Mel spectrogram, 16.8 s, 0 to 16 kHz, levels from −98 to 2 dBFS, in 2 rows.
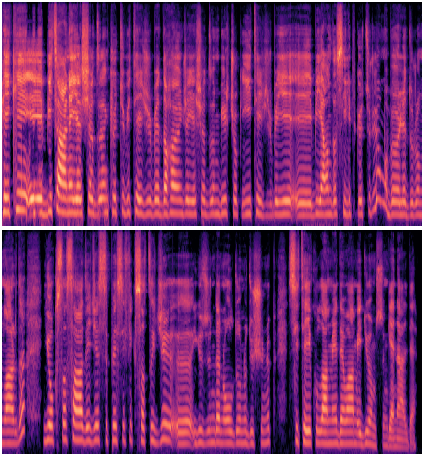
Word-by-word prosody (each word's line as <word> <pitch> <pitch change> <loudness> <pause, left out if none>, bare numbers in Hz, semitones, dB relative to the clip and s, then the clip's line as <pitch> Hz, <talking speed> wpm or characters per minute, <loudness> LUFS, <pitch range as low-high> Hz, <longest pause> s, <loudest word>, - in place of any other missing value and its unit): Peki, 245 +3 +4
eee, 230 -5 +7
bir 250 - +4
tane 230 -4 +8
yaşadığın 225 0 +3
kötü 240 0 -8
bir 235 - -8
tecrübe, 215 -2 -5
daha 220 +1 +1
önce 215 0 -6
yaşadığın 210 0 -5
birçok 215 -2 -7
iyi 210 +2 -5
tecrübeyi, 205 0 -4
eee, 190 -1 -3
bir 215 0 -2
anda 205 +1 -1
silip 215 0 +5
götürüyor 245 - -8
mu 350 - -11
böyle 200 -2 -4
durumlarda? 195 - -5 0.4
Yoksa 240 +2 +1
sadece 240 -2 0
spesifik 235 0 -3
satıcı, 225 -1 +4
eee, 185 -7 -6
yüzünden 200 +1 -8
olduğunu 190 0 -10
düşünüp 195 +2 -5 0.3
siteyi 210 -3 +1
kullanmaya 190 -1 -4
devam 185 -1 -3
ediyor 175 +1 -6
musun 155 0 -9
genelde? 130 -4 -8
210 Hz, 130 wpm, -19 LUFS, 190-230 Hz, 0.4 s, tane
